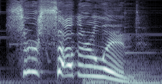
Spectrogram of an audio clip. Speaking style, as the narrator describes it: Darlene cried

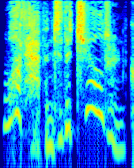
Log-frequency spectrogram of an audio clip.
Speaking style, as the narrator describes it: cried Nanny Ann

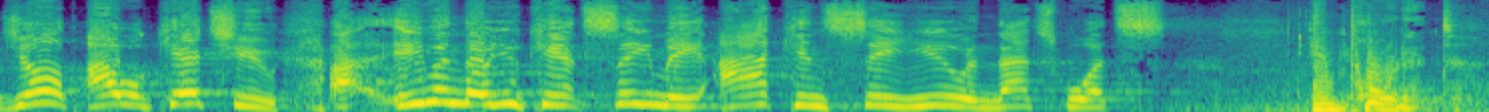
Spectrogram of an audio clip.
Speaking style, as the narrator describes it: the father yelled back up to him

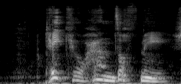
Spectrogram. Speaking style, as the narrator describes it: she hissed

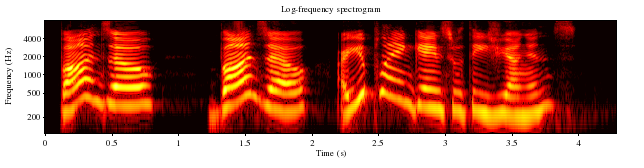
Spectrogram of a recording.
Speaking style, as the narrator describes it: cupped his hands around his mouth, and called out

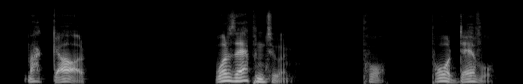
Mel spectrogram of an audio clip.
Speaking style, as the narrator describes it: he said softly

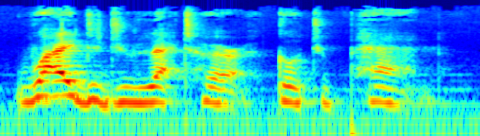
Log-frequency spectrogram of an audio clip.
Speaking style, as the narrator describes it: growled

